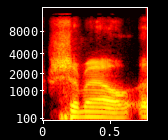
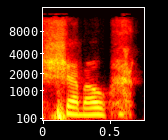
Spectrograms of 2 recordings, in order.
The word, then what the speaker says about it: Schemmel: And I think Schemmel, as much, I don't know why I'm pronouncing it differently, Schemmel,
